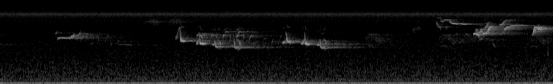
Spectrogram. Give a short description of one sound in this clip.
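A songbird sings clear, varied phrases.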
